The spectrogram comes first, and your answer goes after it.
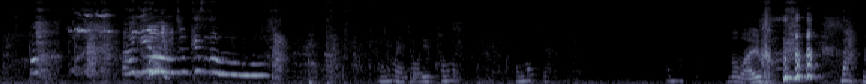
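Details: Dobermann greeting a loved one visiting home after a year apart, indoors; high, drawn-out whines that slide downward, then short whimpers and excited yelps, mixed with a person talking.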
